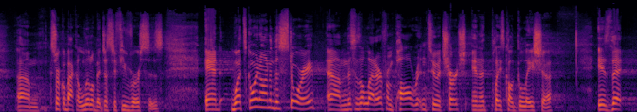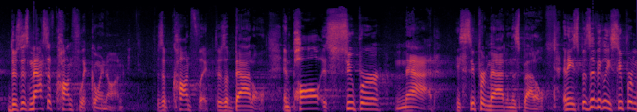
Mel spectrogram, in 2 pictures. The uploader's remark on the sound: This sermon was recorded at Highway Palo Alto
